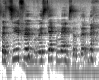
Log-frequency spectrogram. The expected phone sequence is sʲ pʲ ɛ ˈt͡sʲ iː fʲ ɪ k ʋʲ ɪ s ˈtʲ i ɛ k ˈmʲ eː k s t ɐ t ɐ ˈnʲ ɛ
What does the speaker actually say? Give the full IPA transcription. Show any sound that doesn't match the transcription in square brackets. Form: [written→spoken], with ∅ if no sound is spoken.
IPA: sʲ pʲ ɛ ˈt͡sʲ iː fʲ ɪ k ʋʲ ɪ s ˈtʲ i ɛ k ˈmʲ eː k s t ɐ t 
